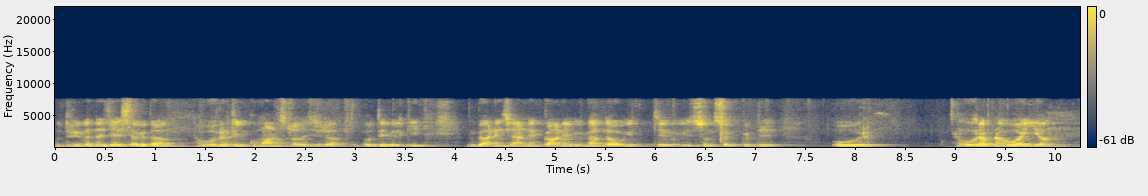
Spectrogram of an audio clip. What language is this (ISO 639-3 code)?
doi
